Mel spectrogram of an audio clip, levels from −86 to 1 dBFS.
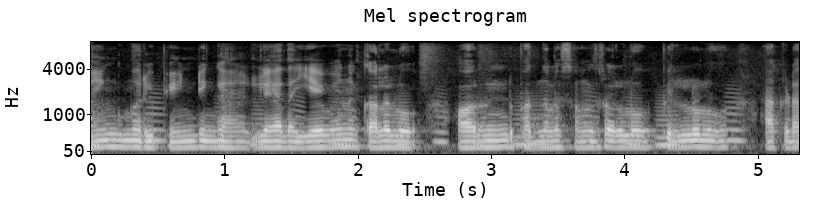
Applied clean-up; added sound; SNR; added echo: none; Musical instrument; 12 dB; none.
